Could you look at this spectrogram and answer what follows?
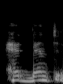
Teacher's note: Head bent, this is a spondee. Head bent, both of them receive this stress.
